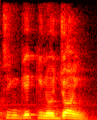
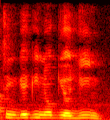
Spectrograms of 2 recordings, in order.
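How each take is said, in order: First: The last word is said as join. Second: The last word is said as kyo-jin. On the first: The speaker calls it wrong. "no Shingeki no Join" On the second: The speaker calls it right. "el anime se llama Shingeki no Kyojin"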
